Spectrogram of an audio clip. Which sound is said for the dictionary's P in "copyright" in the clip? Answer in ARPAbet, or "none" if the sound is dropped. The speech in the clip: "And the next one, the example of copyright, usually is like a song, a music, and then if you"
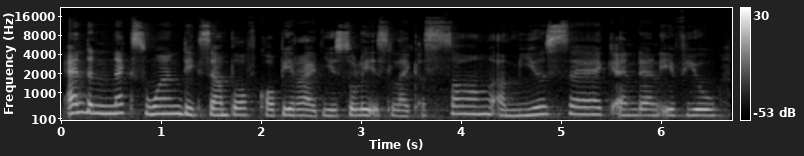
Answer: P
